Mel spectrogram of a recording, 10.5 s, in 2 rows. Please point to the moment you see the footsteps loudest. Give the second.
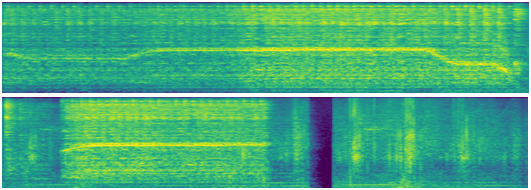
9 s.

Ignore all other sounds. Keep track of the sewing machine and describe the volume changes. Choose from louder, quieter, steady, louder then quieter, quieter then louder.
louder.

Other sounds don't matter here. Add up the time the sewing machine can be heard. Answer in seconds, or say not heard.
8 s.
